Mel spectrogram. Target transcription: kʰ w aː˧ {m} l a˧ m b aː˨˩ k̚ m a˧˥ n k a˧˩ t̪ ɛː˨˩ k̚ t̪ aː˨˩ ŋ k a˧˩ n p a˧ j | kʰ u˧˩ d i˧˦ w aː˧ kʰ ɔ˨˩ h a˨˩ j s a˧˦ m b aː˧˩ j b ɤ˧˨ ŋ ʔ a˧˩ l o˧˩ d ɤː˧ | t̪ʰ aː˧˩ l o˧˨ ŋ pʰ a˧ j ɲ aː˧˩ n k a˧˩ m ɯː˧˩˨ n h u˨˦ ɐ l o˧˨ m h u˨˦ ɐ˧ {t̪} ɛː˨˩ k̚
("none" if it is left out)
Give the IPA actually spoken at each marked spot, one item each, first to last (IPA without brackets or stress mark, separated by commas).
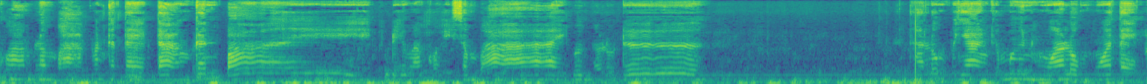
m, t̪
